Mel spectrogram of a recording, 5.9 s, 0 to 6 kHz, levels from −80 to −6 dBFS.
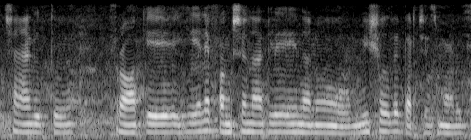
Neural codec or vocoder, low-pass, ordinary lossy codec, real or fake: codec, 16 kHz, 4 kbps, FreqCodec, larger model; 5.4 kHz; none; fake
